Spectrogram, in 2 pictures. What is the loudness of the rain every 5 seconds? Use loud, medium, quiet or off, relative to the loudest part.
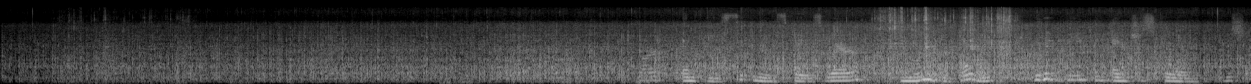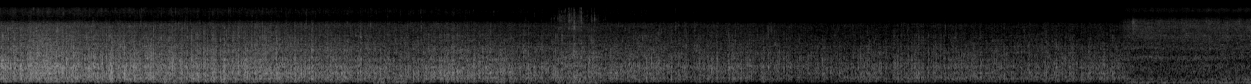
medium, loud, loud, medium, quiet.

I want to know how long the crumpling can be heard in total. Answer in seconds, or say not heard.
4 s.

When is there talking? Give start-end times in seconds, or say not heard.
6.3-12.5.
